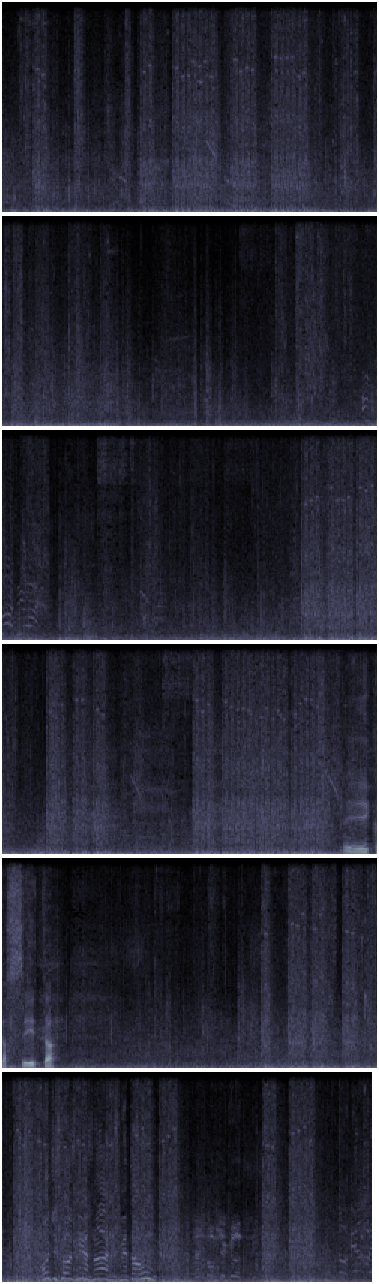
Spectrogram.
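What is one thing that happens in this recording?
Rapid gunfire rattles again and again.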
